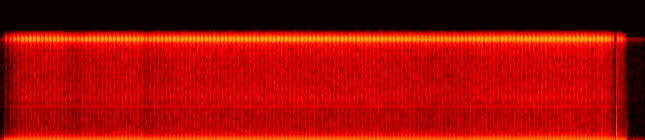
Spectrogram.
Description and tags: inspired by ryoji ikeda, ive recorded the sounding of me touching with my fingers and licking the minijac of a cable connected to the line-in entry of my pc. basically different ffffffff, trrrrrrr, and glllllll with a minimal- noisy sound...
